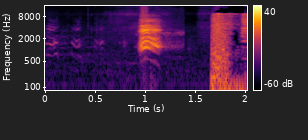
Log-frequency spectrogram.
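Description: A crow caws once about halfway through, a single short call falling in pitch. Near the end a loud burst of music or a sound effect cuts in suddenly.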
